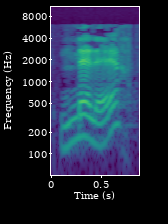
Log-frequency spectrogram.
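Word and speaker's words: מֶלֶךְ: Et dans ces cas-là, vous allez avoir une forme de ségolé, comme Meller. Meller, vous avez deux ségoles, et c'est le premier qui est accentué.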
